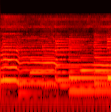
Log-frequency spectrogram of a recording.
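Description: A man's singing voice holding and bending long notes over sustained piano chords.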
